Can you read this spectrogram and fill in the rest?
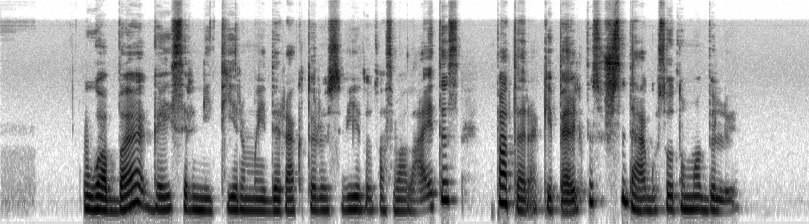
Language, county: Lithuanian, Telšiai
